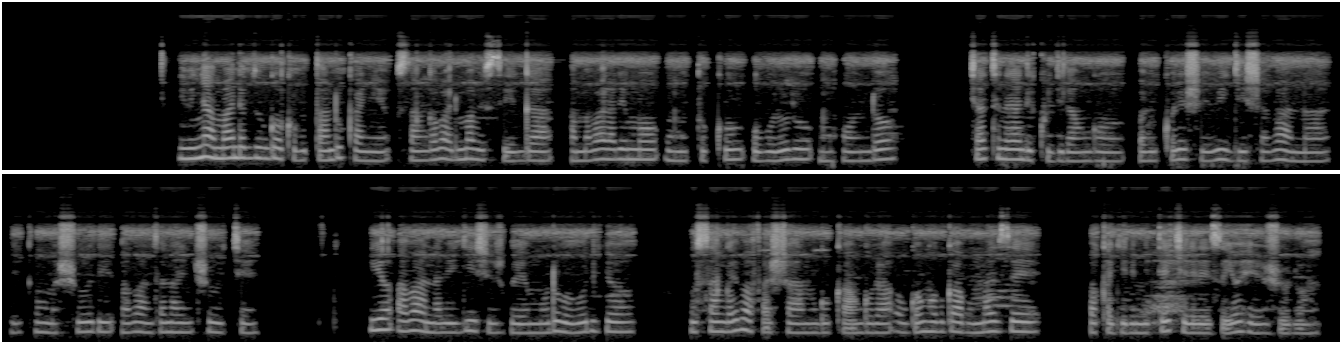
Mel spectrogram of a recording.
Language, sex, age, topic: Kinyarwanda, female, 36-49, education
